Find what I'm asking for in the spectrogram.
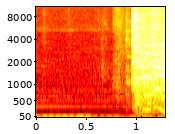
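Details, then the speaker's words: Cummins diesel-swapped Jeep YJ on first start-up. The AirDog fuel pump is jury-rigged to switched power and hums at key-on, then the diesel fires instantly into a loud, even clatter with no hesitation. A clean, healthy start. "I gotta shout out my buddies, Matt, Joe, and Josh for coming down here and just making sure the engine was healthy and ran good. And so far, like, it started right up, and yeah, just amazing."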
